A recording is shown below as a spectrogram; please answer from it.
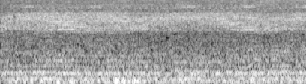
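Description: Honeybees in a hive feeding on a pollen patty make a faint, soft, continuous buzzing hiss, low in level and steady throughout.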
